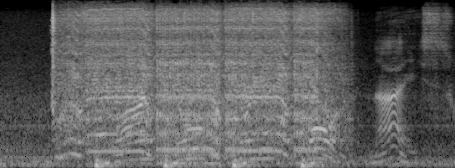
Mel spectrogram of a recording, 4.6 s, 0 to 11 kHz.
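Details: Rebuilt Toyota 2JZ compression test via starter jumper, after failed oil pump replacement: starter spins engine evenly with steady matched compression pulses about 3-4 per second; cylinders reading around 150, healthy.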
